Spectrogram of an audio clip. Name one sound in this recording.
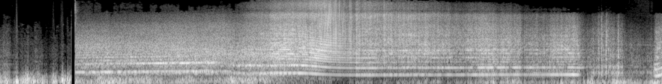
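A racing car engine roars past at high speed, its pitch dropping as it goes by and then fading.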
